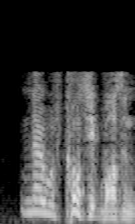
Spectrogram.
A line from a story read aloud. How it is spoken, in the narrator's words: said Harry impatiently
